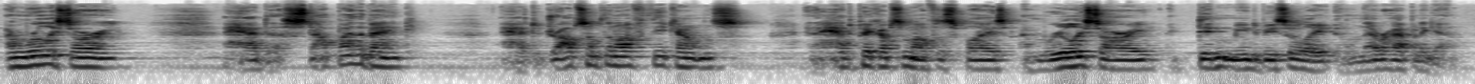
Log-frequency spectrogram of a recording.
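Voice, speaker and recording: A man's voice: medium pitch, steady tone, a bit bright, close to an everyday voice. A man doing a flustered, apologetic business owner. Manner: hurried, apologetic, defensive. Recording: roomy, distant mic.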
